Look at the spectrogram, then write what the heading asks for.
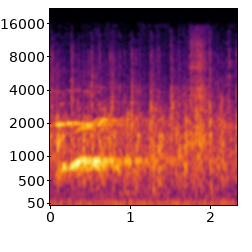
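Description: Dense, continuous clapping from many neighbours in the street at 9 p.m., as they regularly do, with a faint whistle or cheer rising above the steady patter.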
